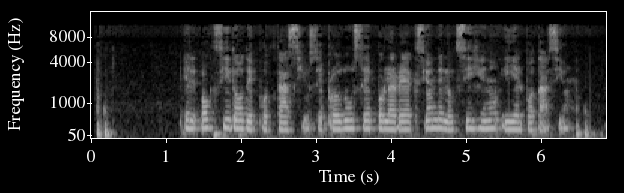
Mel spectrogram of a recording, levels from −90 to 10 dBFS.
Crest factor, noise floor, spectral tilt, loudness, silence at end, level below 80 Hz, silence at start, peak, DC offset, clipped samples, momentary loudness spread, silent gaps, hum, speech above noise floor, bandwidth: 16 dB; -64 dBFS; -4.5 dB/octave; -25 LUFS; 0.05 s; -42 dBFS; 0.05 s; -10 dBFS; under 0.1%; under 0.1%; 7 LU; none; none; 40 dB; 12 kHz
